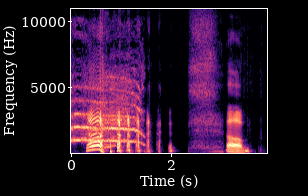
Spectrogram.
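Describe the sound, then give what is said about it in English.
A loud, wavering goat scream rings out, trailing into choppy bleats, then a brief hiss of noise and a second, shorter scream, played as a sound effect. “That screaming goat thing, I think, is my favorite sound effect, like, ever.”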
